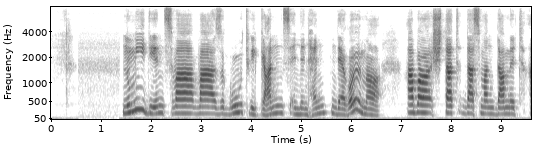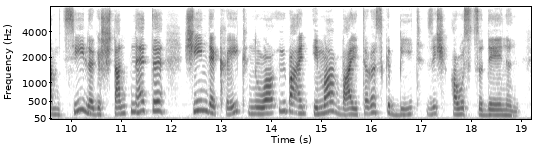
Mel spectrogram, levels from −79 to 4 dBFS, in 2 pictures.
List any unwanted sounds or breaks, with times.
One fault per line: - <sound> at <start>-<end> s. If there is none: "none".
none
